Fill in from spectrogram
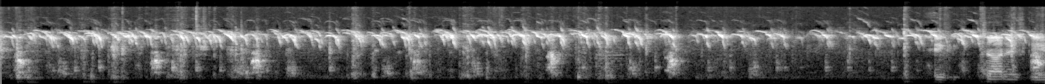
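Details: Golden hen gone broody in summer, placed on eggs and arranging her own nest; busy flock-like clucking with rapid, overlapping short calls throughout, a louder harsher burst near the end.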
